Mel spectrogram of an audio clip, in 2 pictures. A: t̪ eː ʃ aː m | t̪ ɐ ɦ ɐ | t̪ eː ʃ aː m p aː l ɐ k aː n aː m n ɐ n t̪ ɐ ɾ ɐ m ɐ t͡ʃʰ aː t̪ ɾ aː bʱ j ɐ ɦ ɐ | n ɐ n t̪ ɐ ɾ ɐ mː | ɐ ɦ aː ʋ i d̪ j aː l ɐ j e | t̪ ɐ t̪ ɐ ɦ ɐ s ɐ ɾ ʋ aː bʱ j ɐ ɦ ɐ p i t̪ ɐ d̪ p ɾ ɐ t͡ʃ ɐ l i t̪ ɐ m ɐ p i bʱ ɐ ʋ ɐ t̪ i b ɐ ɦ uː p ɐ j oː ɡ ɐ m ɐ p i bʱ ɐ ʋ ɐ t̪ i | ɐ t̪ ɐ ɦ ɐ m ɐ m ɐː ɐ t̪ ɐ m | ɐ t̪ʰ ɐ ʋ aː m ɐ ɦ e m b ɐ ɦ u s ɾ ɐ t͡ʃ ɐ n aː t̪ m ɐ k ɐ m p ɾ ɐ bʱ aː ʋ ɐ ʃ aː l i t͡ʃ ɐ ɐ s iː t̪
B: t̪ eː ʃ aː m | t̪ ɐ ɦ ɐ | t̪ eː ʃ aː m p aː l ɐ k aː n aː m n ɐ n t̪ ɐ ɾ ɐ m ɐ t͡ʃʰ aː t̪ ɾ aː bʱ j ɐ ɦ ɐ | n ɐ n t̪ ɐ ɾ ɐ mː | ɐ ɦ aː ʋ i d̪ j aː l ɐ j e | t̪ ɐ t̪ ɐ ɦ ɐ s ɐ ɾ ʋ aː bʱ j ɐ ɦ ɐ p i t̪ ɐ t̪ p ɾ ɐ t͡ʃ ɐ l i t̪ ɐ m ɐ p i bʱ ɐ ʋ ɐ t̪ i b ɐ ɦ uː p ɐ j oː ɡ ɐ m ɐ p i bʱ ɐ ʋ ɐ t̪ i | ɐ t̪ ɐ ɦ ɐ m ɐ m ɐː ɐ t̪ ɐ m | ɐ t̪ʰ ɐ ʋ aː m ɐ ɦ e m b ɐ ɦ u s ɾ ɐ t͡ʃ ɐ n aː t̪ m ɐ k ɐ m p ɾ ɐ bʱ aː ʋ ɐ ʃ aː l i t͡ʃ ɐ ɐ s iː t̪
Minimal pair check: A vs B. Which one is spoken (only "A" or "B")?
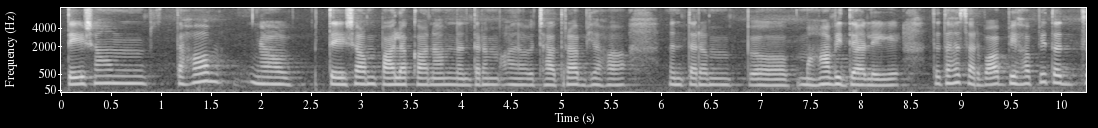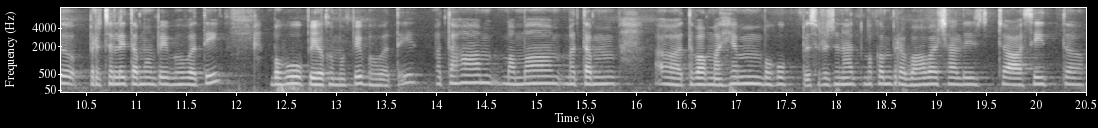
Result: A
